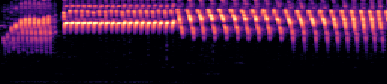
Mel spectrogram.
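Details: Canary delivering a short buzzy burst, then a sustained high rolling trill that breaks into quick repeated chirps, several per second.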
